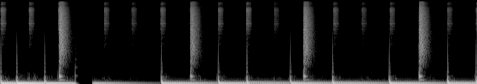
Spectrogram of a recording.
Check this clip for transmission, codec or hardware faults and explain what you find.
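One fault stands out: a call audio freeze in the music, from 0.75 s to 0.94 s. At that point the music stops moving forward. The last sound hangs on briefly, then drops to silence for about 130 ms. The likely cause is packets held up in transit, letting the jitter buffer run dry. When the music resumes, it picks up exactly where it broke off. Nothing is skipped. Instead, a 170 ms pause has been inserted, so everything after it arrives that much later.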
